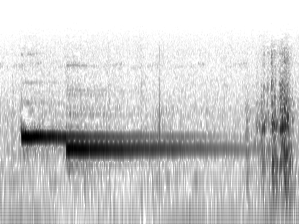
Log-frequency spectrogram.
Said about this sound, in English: Back to the night I walked in the shadows of a flagstone path and stopped a moment to look at the name on the door before I pressed the bell.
